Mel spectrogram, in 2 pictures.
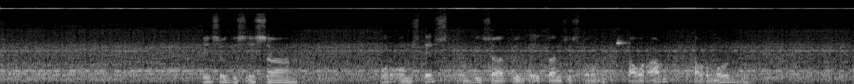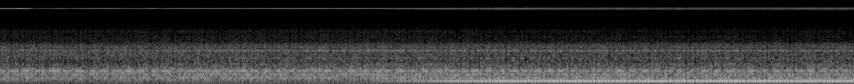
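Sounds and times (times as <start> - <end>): electrical hum with whine: 0.0 - 17.0
strong low hum: 12.4 - 17.0.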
